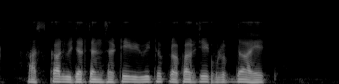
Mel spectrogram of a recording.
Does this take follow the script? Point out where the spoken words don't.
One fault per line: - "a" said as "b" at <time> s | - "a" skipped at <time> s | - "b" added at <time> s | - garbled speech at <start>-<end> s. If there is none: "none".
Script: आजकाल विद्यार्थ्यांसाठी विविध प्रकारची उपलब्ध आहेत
none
